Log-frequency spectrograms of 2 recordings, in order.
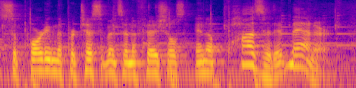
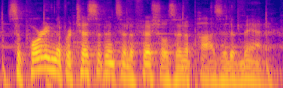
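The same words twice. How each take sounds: First: Several words are said with strong emphasis. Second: The words are said flatly without emphasis.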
